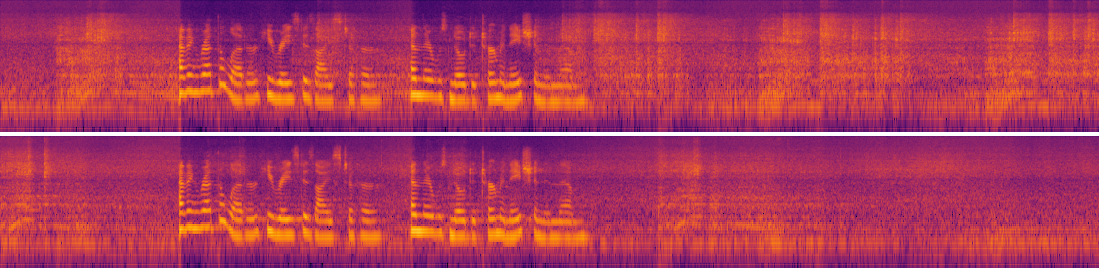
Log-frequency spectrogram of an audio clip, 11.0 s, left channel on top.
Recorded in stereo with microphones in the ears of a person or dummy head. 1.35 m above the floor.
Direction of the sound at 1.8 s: 5° left (ahead or behind).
